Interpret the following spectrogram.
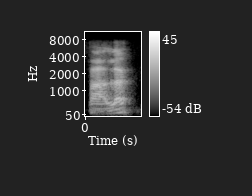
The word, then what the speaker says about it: palate: know specifically your palate it is pronounced as palak not palette or in Tagalog we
